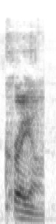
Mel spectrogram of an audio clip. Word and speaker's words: crayon: Somebody in this group, I'm not going to name names, says crown. Crown. Yeah, who? – Crown. – It's a damn crown. – No, there's no way. – It's a you're both wrong. It's a crayon.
